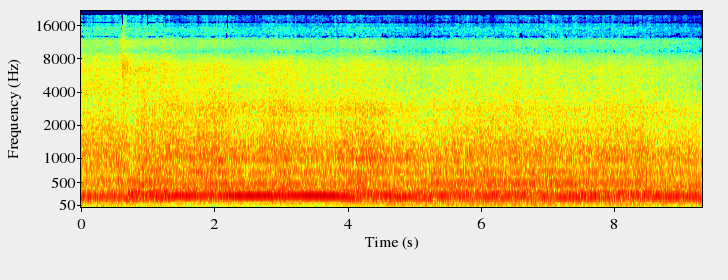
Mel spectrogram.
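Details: John Deere S140 riding mower with 48in deck, reinstalled after belt, idler and spindle service: steady engine drone with a smooth blade whir and no grinding or chirping; a properly working deck.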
